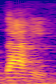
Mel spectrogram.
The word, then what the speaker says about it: Dahi: So we're just missing, hang on, emphasis on the first syllable, Dahi, right?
